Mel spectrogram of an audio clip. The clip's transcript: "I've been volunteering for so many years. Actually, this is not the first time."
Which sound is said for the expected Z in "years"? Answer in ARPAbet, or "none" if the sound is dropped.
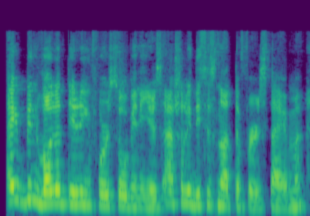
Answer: S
